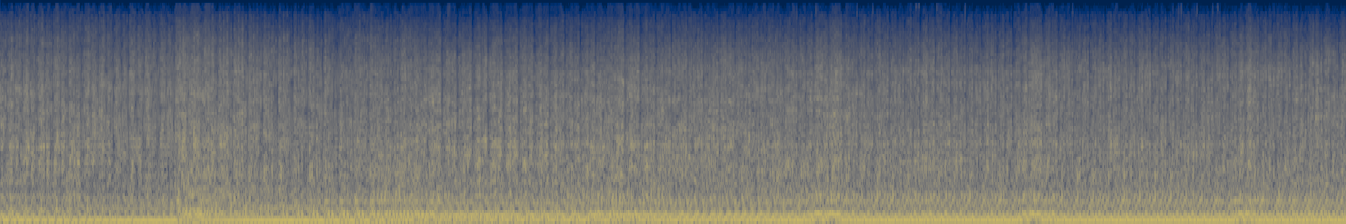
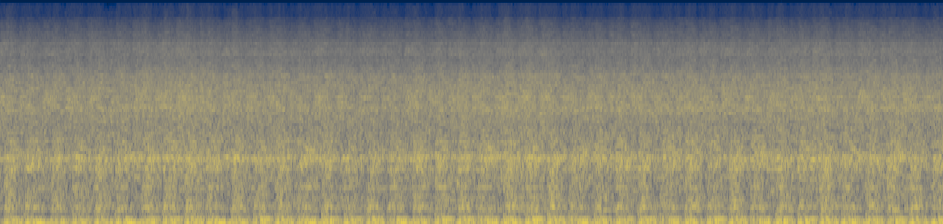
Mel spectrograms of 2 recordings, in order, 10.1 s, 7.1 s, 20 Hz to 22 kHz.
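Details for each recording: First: 2006 Mini Cooper S R53 after cylinder head replacement, longer run warming toward temperature: steady low idle, even firing, no knocks or ticks, good oil pressure, no leaks; engine sounds healthy. Smoke is likely spilled coolant burning off. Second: 2006 Mini Cooper S R53 after a cylinder head replacement: even starter churn at cranking speed with no firing, coil pack connector disconnected to prime oil before the first start.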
